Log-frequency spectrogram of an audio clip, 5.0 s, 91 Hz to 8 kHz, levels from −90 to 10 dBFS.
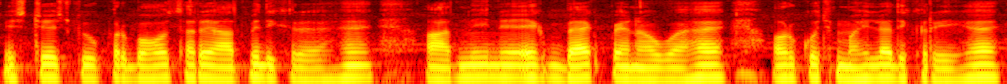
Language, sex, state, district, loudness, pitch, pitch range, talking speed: Hindi, male, Jharkhand, Garhwa, -17 LUFS, 125 Hz, 115-125 Hz, 260 wpm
